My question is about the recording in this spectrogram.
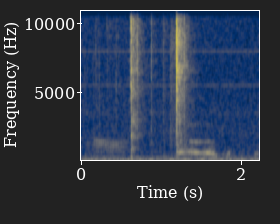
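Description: A few computer keyboard keystrokes clicking, spaced irregularly, with a short spoken "okay, okay" about a second in.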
